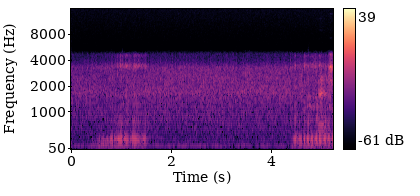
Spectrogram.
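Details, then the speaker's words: Dog that has just fallen asleep: two rough, rattling snores a few seconds apart over steady room hum, snoring. "Seems as somebody has fallen asleep. Notice the snoring sounds."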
